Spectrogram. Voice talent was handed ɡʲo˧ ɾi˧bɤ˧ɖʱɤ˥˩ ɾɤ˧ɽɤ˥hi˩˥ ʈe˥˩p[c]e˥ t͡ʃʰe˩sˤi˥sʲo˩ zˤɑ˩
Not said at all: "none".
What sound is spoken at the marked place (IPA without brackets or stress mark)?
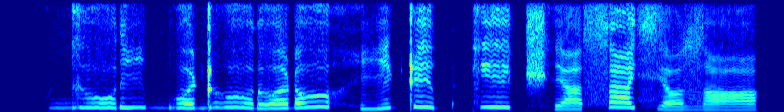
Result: kʲ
